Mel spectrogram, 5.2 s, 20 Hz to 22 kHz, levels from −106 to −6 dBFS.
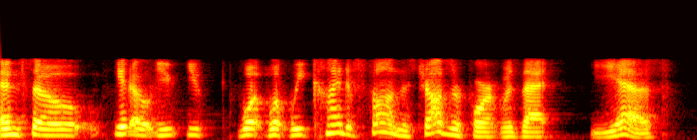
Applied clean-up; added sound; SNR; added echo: neural mask model DeepFilterNet 3.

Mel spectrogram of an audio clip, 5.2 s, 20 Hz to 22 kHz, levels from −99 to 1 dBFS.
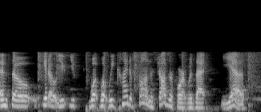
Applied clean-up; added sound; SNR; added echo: classical method WPE with log-MMSE.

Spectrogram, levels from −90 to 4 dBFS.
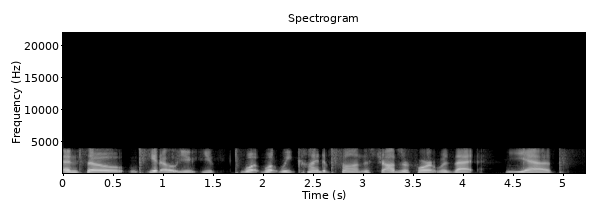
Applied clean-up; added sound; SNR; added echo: neural separator model SepFormer WHAMR!.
